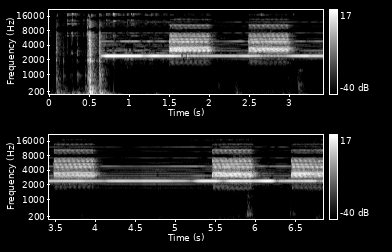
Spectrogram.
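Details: Fire alarm system test with the panel open: loud, even horn blasts about once a second over a steady high strobe whine; the horn strobe is sounding properly.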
